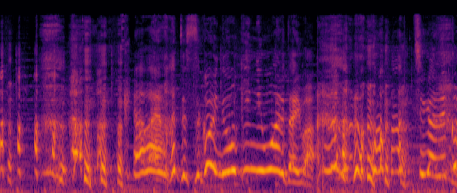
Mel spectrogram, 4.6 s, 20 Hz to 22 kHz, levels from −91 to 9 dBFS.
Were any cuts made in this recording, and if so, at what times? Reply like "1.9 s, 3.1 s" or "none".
1.3 s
